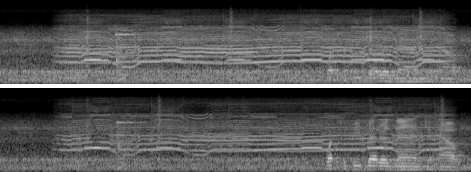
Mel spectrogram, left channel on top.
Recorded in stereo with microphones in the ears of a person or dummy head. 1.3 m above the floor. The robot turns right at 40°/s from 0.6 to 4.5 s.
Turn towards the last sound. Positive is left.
turn(degrees=-35)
